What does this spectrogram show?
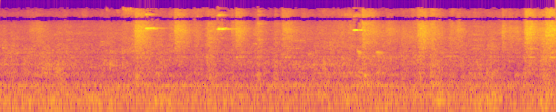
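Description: Heard from inside an NJ Transit Comet V passenger coach at speed: the steady low rumble of steel wheels running on rail, with a quick, uneven run of clacks over the track and a few short high wheel squeals in the middle of the stretch.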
